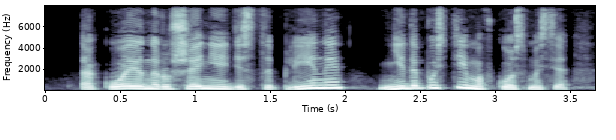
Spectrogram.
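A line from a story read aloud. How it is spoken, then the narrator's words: Irritated grumble. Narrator (Russian): с раздражением проворчал Знайка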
